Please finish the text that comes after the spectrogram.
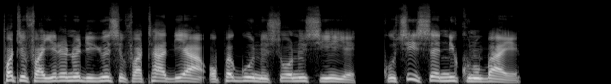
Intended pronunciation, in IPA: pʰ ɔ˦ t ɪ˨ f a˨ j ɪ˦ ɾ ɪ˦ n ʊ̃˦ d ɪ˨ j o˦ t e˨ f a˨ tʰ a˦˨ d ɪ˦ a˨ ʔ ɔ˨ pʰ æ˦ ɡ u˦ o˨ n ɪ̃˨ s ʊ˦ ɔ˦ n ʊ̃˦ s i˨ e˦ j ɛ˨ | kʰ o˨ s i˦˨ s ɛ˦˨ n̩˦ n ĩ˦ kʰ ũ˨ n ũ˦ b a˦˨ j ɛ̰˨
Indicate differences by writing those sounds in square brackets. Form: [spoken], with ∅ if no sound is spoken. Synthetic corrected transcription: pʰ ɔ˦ t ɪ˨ f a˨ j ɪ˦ ɾ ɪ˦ n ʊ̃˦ d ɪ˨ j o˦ [s] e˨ f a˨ tʰ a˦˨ d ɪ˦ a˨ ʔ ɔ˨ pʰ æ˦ ɡ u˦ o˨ n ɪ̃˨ s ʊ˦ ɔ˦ n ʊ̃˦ s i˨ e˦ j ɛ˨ | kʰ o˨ s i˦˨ s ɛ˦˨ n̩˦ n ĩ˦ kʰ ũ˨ n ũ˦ b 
